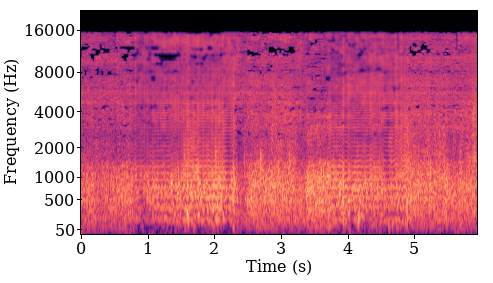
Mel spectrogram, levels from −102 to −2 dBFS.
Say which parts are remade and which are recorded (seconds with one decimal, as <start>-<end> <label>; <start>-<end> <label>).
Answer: 0.0-0.8 recorded; 0.8-2.3 remade; 2.3-3.7 recorded; 3.7-4.9 remade; 4.9-5.9 recorded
